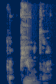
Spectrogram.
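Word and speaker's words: компьютер: The accent on this syllable, and that's why this letter pronounced like A. Computer.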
